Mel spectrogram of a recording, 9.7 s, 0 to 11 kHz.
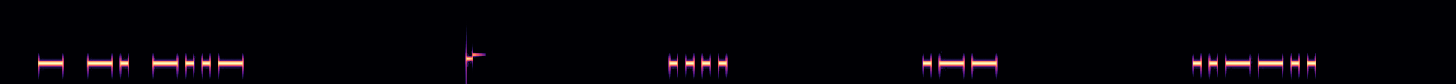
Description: Morse code, heard as a keyed tone, about 22 wpm, spaced as for 9 wpm, 700 Hz. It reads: TNX HW?
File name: Top 20 QSO Elements - 8x Character Spacing - 22wpm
